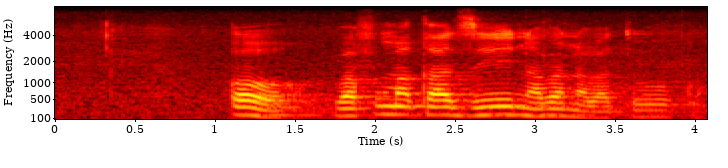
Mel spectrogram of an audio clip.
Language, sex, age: Venda, male, 24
